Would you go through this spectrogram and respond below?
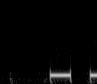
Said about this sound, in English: What the fuck? Is this my phone tweaking? T-Mobile must be going through that thing again.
